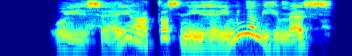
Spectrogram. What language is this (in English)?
Kabyle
